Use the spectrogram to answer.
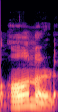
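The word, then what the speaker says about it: honor: एक है दोस्तों ऑनर्ड। ऑनर देखिए इसका ऑनरेबल होता है। ऑन इसका जो प्रोनंसिएशन होता है वो आ होता है।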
